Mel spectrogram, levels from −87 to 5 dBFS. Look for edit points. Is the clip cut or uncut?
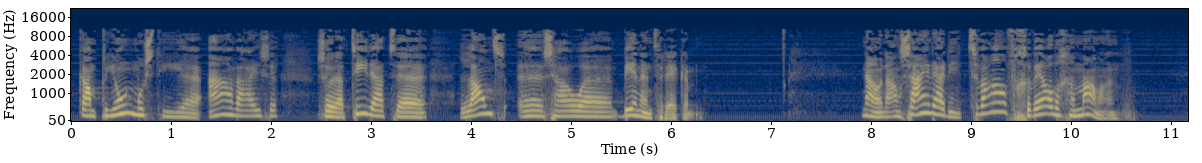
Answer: uncut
